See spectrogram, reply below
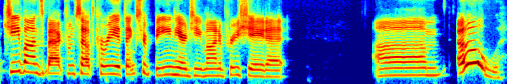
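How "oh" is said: sudden high, loud oh; surprised delighted exclamation. Real, not acted. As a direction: caught off guard, delighted. Surprised by viewer in Australia.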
